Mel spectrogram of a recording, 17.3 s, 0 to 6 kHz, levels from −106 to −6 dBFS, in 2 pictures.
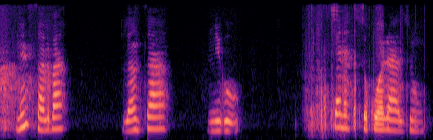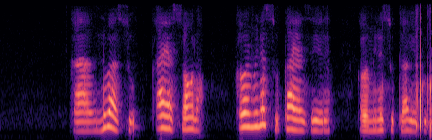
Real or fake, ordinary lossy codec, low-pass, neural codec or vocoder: real; AAC, 48 kbps; 5.4 kHz; none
